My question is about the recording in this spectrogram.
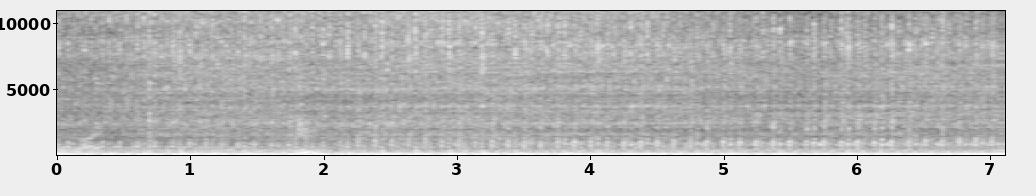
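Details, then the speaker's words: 2004 Harley-Davidson FLHT Twin Cam touring after suspension rebuild: steady, even V-twin idle with a regular loping beat of about four a second, cam audible but not loud, no ticking or clatter; normal idle. "cam sounds good not noisy but sounds nice one's Good's good L enough you can hear but so it's not loud"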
